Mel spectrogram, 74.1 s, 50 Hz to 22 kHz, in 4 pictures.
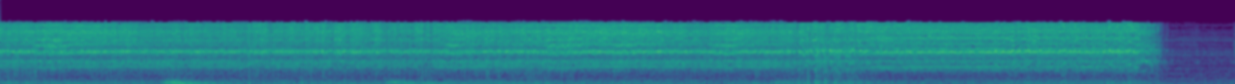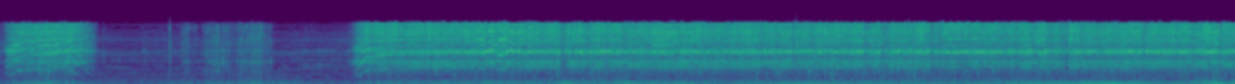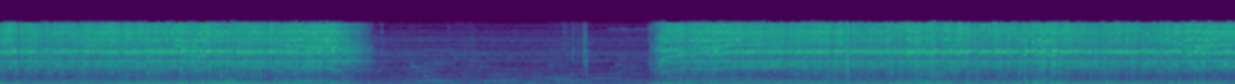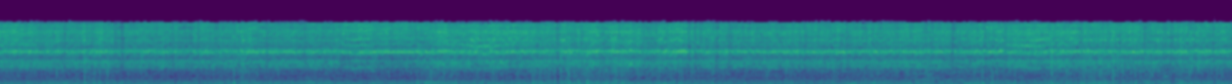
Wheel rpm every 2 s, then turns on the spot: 230, 230, 230, 230, 230, 230, 220, 210, 140, 90, 10, 10, 190, 230, 230, 230, 230, 230, 230, 230, 220, 40, 0, 90, 230, 230, 230, 230, 230, 230, 230, 230, 230, 230, 230, 230, 230.
none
